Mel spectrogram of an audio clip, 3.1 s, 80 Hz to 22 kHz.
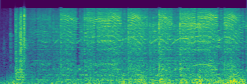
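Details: Late-1970s Chrysler Sno-Runner snowmobile, abandoned in a barn for 45 years, checked for spark while cranking: repeated starter bursts pull it through but it never fires or catches; no spark, and the battery is found to be flat.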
